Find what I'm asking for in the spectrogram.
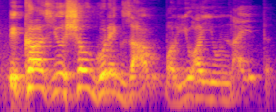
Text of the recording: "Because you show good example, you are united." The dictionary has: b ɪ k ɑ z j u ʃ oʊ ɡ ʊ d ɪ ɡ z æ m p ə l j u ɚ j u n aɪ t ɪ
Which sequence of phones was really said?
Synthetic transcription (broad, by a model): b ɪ k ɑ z j u ʃ oʊ ɡ ʊ d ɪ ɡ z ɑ m p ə l j u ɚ j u n aɪ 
